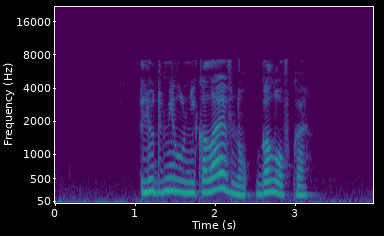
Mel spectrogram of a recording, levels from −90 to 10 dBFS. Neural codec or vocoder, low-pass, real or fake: none; 7.2 kHz; real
